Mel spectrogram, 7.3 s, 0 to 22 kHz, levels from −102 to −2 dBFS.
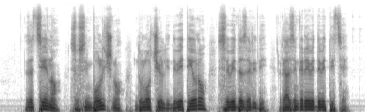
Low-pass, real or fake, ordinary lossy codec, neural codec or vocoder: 19.8 kHz; real; none; none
